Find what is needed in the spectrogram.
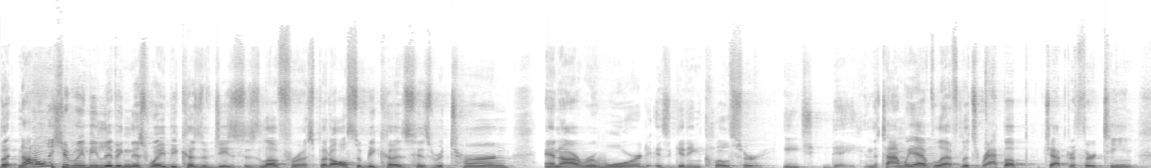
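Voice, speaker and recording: A man with a plain, everyday voice and a fairly high pitch speaks at a moderate pace. His intonation is lively, with hardly any pauses. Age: 50s. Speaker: pastor. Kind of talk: sermon.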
